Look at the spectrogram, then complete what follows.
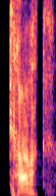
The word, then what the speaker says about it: CAC: customer acquisition you'll see the term cac that's how this is pronounced it stands for customer acquisition cost and that's basically like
